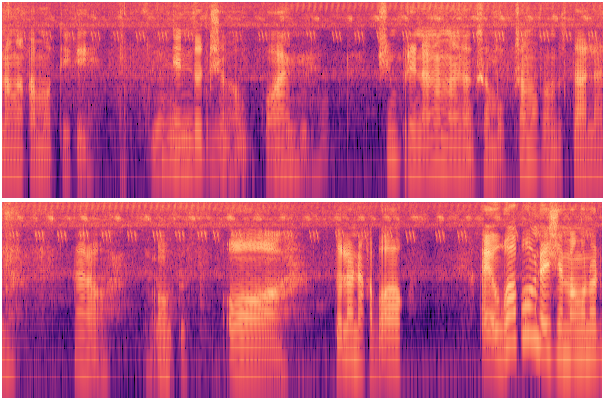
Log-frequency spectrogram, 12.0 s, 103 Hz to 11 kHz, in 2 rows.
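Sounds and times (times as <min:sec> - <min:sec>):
person speaking: 0:00.0 - 0:10.1
crickets chirping: 0:00.0 - 0:12.0.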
